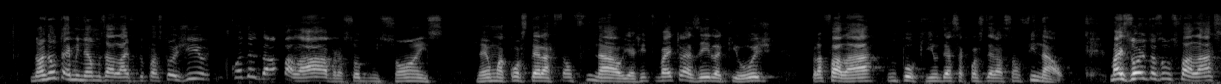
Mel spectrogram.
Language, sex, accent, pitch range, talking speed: Portuguese, male, Brazilian, 170-215 Hz, 185 wpm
